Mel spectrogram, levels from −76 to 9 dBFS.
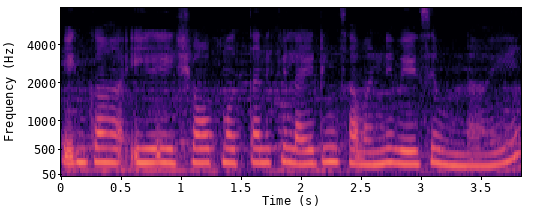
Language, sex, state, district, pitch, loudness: Telugu, female, Andhra Pradesh, Guntur, 230 Hz, -23 LUFS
